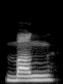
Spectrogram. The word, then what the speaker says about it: Hmong: So just for reference, Hmong, and it's spelled H-M-O-N-G, and I had to look up how to pronounce it.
